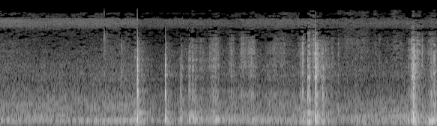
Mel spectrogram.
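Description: Hard plastic clock-face casing being handled against a fan, giving a few sharp clicks and knocks. One comes about a second and a half in, and the loudest pair about three seconds in, over a low steady hum.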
